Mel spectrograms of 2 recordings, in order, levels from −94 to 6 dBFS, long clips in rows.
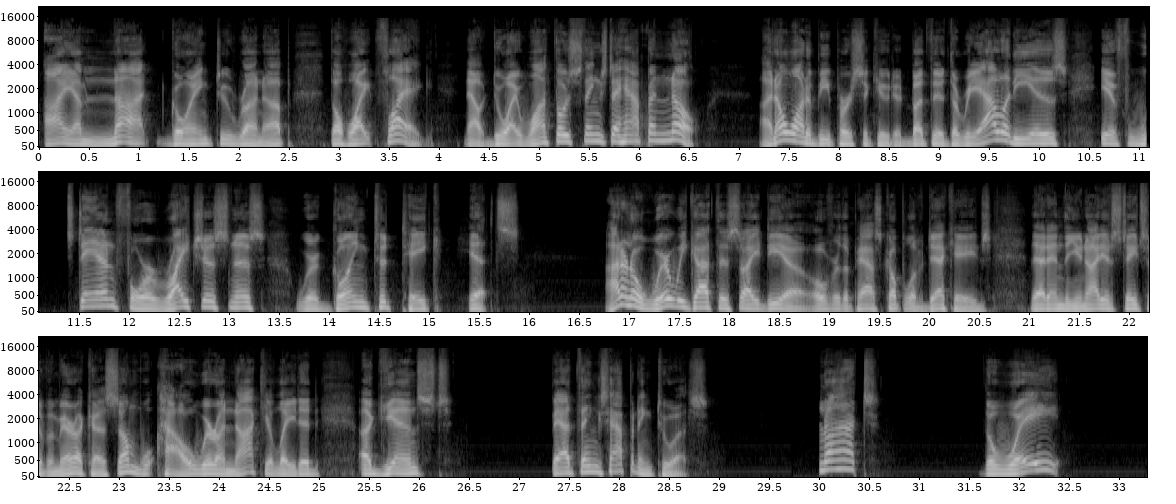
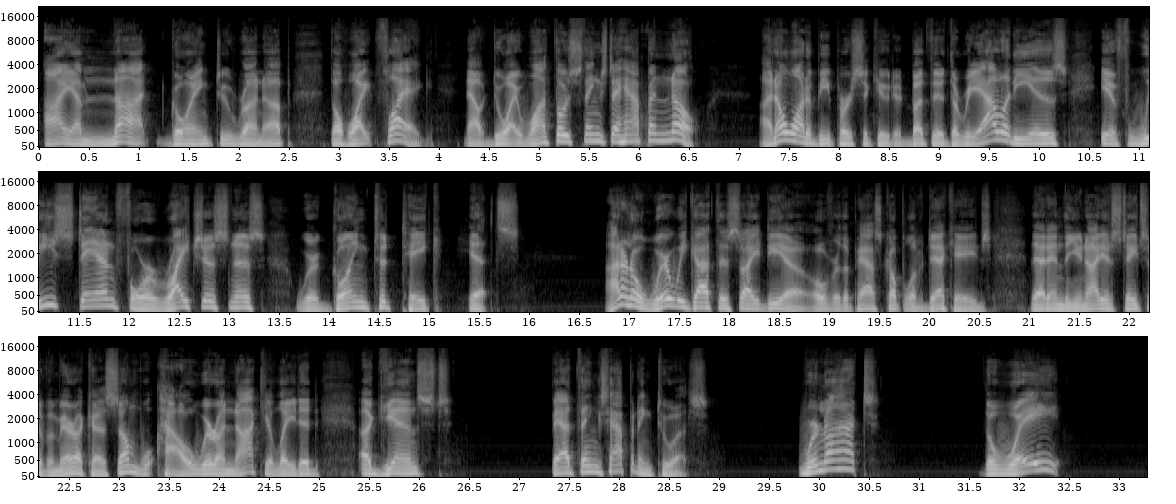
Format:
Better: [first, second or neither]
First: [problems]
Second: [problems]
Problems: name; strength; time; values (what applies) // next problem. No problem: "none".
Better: second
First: audio cutting out; at 11 s and at 30 s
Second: none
